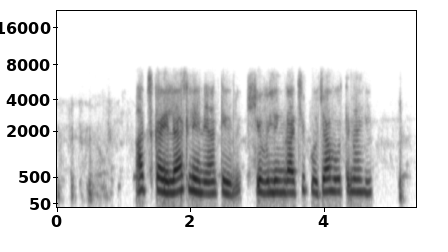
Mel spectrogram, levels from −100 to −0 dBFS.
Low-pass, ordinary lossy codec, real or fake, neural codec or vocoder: 7.2 kHz; Opus, 16 kbps; fake; codec, 24 kHz, 6 kbps, HILCodec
